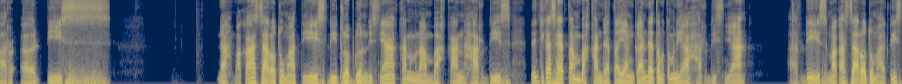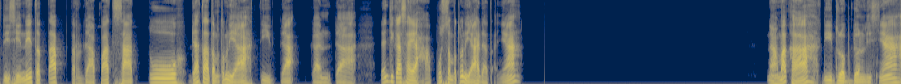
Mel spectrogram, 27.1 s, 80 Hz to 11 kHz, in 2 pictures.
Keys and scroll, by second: 0.0-2.3 typing, 2.9 Return, 10.3-11.7 typing, 11.9 Return.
